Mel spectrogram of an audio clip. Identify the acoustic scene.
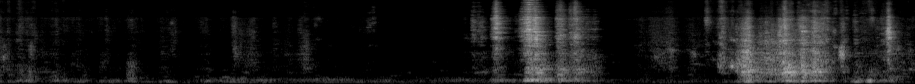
kitchen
